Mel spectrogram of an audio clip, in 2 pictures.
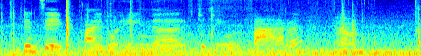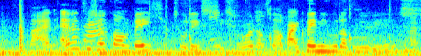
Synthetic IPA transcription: fɪntɪkʋaːɹjədʊːɹɦejn | tɔχɪŋʋəvaːrə | ma̰ɛ̰nɛnətɪsowkʋɛlˠənbejcətuɾɪstisɦoɹdɑtʋɛlˠmaːɹɪkʋejtnitɦudɑtnyɪs

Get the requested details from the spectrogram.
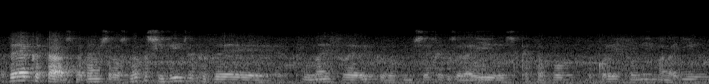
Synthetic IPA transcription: zeajakatanʃnat̪ajimʃaloʃnotaʃivimzekaze | tlunaisʁaelitkazo̞tmemʃeχetʃelaʔiʁʃelkat̪avo̞tbeko̞laifonimala̰ʔiʁ

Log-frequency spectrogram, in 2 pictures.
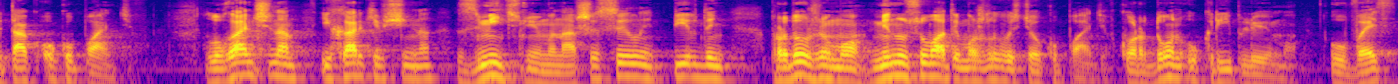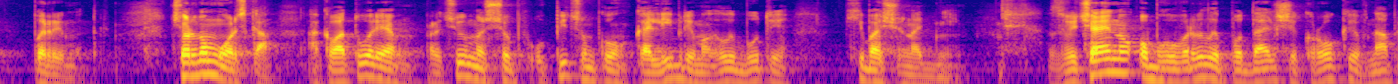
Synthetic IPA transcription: t̪ɑkɔkʊpɑ̰nʲtʲiw | lˠʊɦɑnʲt͡ʃːɪnɐixɑrkʲiwʃt͡ʃɪnɐzʲmʲisʲnʲʊjemɔnɑʃɪsɪlˠɪpʲiwd̪enʲpɾɔd̪ɔwʒʊjemɔmʲinʊsʊʋɑt̪ɪmɔʒlˠɪʋɔsʲtʲiɔkʊpɑ̰nʲtʲiwkɔrd̪ɔnʊkɾʲiplʲʊjemɔ̰ | uʋɛsʲ | peɾɪ̰met̪r | t͡ʃɔrnɔmɔrsʲkɐ̰ɐkʋɐt̪ɔɾʲijɐpɾɐt͡sʲujemɔʃt͡ʃɔbupʲid̪sʊmkʊkɐlʲibɾʲijmɔɦlˠɪbut̪ɪ | xʲibɑʃt͡ʃɔnɐ̰dʲnʲḭ | zʋɪt͡ʃɑjnɔʔɔbɦɔʋɔɾɪlˠɪpɔd̪ɑlʲʃikɾɔkɪwnɑpʲ

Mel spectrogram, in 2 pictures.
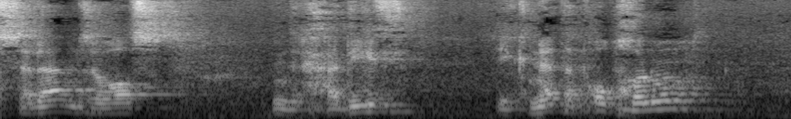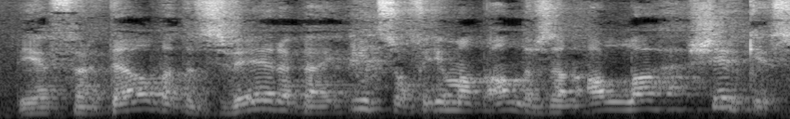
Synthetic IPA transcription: səlaːmzoːɑlˠs | ɪndəχadiːθ | d̥iɪknɛtɦɛpɔpχənumt | d̥iɦɛftfərtɛlˠt̚dɑtətzʋeːɾəbɛjʔitsɔfimɑntɑndərsdɑnɑlˠːɑːʃɪrkɪs

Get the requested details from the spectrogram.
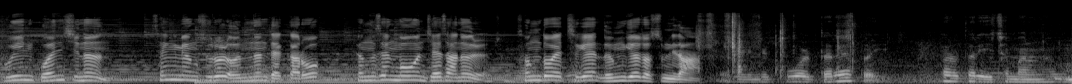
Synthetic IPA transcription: puinkwʌnɕʰinɯn | sʰe̞ŋmjʌŋsʰuɾɯɾʌnːɯnte̞k͈aɾopʰjʌŋs̬ʰe̞ŋmoɯnt͡ɕe̞s̬ʰanɯɭsʰʌŋdoet͡ɕʰɯɡe̞nɯmɡjʌd͡ʑʌs͈ɯmɲida̰eɡindekuwʌɭt͈aɾeto̰ | pʰaɾwʌɭt͈aɾeit͡ɕʰʌnmanɯnɦaɡo

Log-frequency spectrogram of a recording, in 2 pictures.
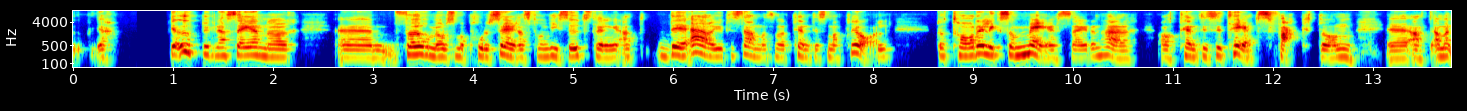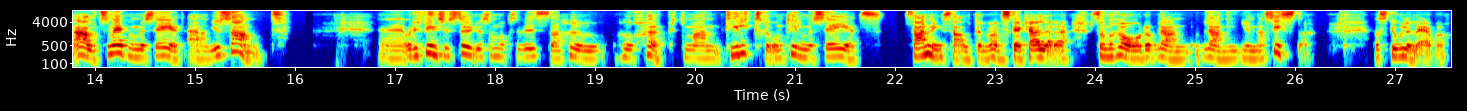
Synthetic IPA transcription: ja | jɑːɵp̚ːbʏɡnaseːnəɾ | fœːɾəmoːlsɔmhaɾpʰɾʊd̪ɵseːɾat̪sfɾɔnvɪsːaʉ̟ːt̪st̪ɛlnɪŋʔa̰t̪ | d̪ɛʔæɾjɵt̪ʰɪlsamːansmɛat̪ʰɛnt̪ɪskmat̪ɾɪɑ̰ːl | d̪̥ɔt̪ʰɑːɖɛlɪksɔmːɛsɛjd̪ɛnɦæːɾ | ʔaʊt̪ʰɛnt̪ɪsɪt̪ʰeːt̪sfa̰kt̪ɔɳ | a̰t̪jɑ̰ːmɛnʔalt̪sɔmæɾpʰɔmɵseːət̪ʰæ̰ɾjɵsant̪ | ɔd̪ɛfɪnsjɵst̪ʉ̟ːd̪ɪəʂɔmɔksɔviːsaɾhɵɾɦɵɾhœkt̪mant̪ʰɪlt̪ʰɾṵːnt̪ʰɪlmɵseːət̪sː | anːɪŋsha̰lt̪ɛlːəvavɪskakʰalːa̰d̪ɛ̰sɔmɾoːd̪əbland̪bland̪jʏmnasɪst̪ə̰ɾ | fœʂkuːləlʔḛːvə̰ɾ

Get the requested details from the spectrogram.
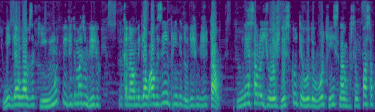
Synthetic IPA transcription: miɡɛwawvɪzɐkiẽj̃mũj̃t̪ʊbevĩd̪ʊmajzũvid͡ʒʊ | d̪ʊkãnawmiɡɛwawvɪzẽẽpɾẽnd̪ed̪oɾizmʊd͡ʒiʒit̪aw | nɛsɐawlɐd͡ʒɪoʒɪnesɪ̥kõnt̪eud̪ʊewvot͡ʃɪẽsĩnaɾkõvoseʊpasa

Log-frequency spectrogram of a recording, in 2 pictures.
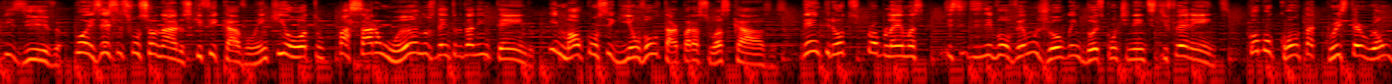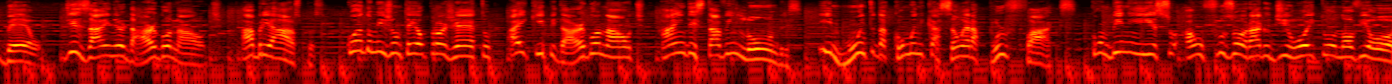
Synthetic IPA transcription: vizivewpojzesɪsfũsionaɾjʊskɪfikavɐ̃w̃ẽj̃kiot̪ʊpasaɾɐ̃w̃ɐ̃nʊzd̪ẽnt̪ɾʊd̪ɐnĩt̪ẽnd̪ʊɪmawkõsɪɡiɐ̃w̃vowt̪aɾpaɾɐsuɐskazɐsd̪ẽnt̪ɾɪowt̪ɾʊ̥spɾoblẽmɐz | d͡ʒɪsɪd̪ɪzẽvowveɾũʒoɡʊẽj̃d̪ojskõnt͡ʃinẽnt͡ʃɪ̥zd͡ʒifeɾẽnt͡ʃɪ̥skõmʊkõnt̪ɐkɾist̪eɾɾõbɛwd͡ʒizajneɾd̪ɐaɾɡonawt͡ʃɪ̥abɾiaspɐskwɐ̃nd̪ʊmɪʒũnt̪ejawpɾoʒɛt̪ʊɐekipɪd̪ɐaɾɡonawt͡ʃɪ̥aĩnd̪ɐɪst̪avɐẽj̃lõnd̪ɾɪsɪmũj̃t̪ʊd̪ɐkomunikasɐ̃w̃ɛɾɐpoɾfakskõmbinɪisʊʔɐũfuzoɾaɾjʊd͡ʒɪojt̪ʊonɔvɪɔ

